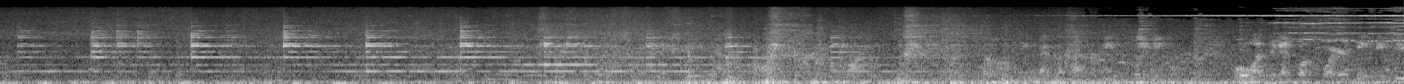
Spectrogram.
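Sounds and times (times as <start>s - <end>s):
locomotive bell ringing: 0.0s - 14.0s
steam engine low rumble: 0.0s - 14.0s.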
